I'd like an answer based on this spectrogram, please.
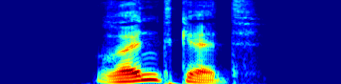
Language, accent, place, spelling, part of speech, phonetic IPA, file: German, Germany, Berlin, röntget, verb, [ˈʁœntɡət], De-röntget.ogg
- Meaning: second-person plural subjunctive I of röntgen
